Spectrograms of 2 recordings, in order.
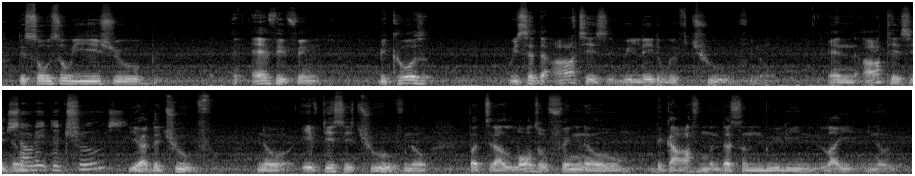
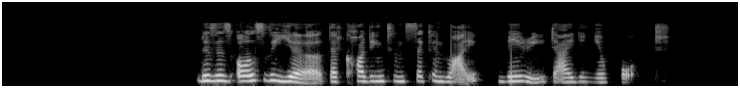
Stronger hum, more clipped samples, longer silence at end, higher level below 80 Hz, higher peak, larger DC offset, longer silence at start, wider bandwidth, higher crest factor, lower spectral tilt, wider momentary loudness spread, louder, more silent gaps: neither; neither; second, 0 s vs 0.7 s; first, -50 dBFS vs -60 dBFS; second, -6 dBFS vs -2 dBFS; neither; second, 0 s vs 1.95 s; first, over 20 kHz vs 8.2 kHz; about the same, 20 dB vs 18 dB; about the same, -5.5 dB/octave vs -5 dB/octave; first, 17 LU vs 14 LU; second, -25 LUFS vs -18 LUFS; neither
